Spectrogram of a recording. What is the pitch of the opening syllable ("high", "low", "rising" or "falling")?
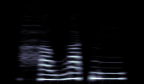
low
